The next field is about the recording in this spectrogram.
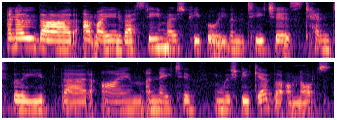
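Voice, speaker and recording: A young Swedish woman, a native Swedish speaker, talks casually to camera from a hallway at home. Her voice sits a little low, at times slipping into a gravelly fry and dropping to near-whispers. A faint hiss sits under the recording. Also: flat delivery, normal speed, hardly any pauses, poor audio. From Sweden. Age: 20s. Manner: chatty and soft, trailing into quiet, half-whispered asides. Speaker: vlogger. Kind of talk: casual vlog talk to camera.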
